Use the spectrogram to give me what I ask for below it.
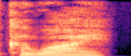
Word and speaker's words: kawaii: who became the vice president elect in november kawaii ku y e the japanese concept of cuteness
